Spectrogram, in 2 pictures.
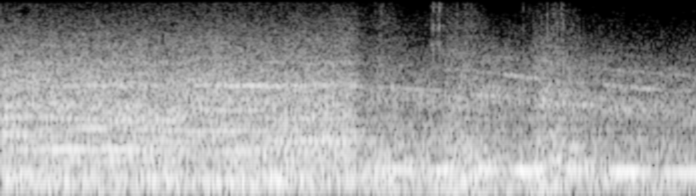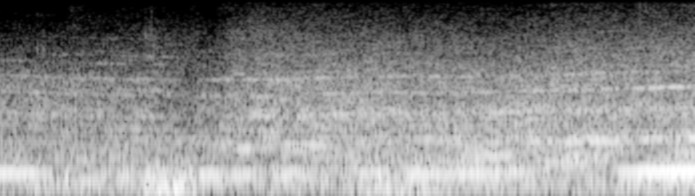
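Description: A car engine drones steadily while driving, with a continuous mid-level hum and gentle rises and falls in pitch as it pulls along, tire and road noise underneath and no talking.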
